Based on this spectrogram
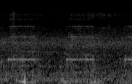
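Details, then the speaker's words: Dell Inspiron N5040 laptop at power-on: three short even beeps repeating continuously with a quiet fan behind and no display; three-beep startup code. "सुन रहे हैं तीन बप तेरा ही है और रेगुलरी continuous give दे रहा है ये स्क्रीन के ऊपर इसका डिस्प्लेस शो नहीं हो रहा तो यही प्रॉब्लम ए रही है"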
